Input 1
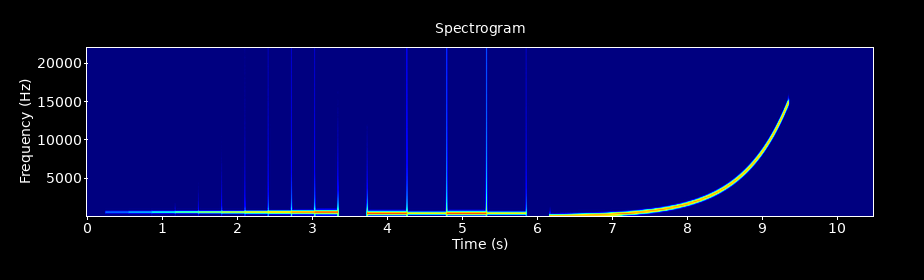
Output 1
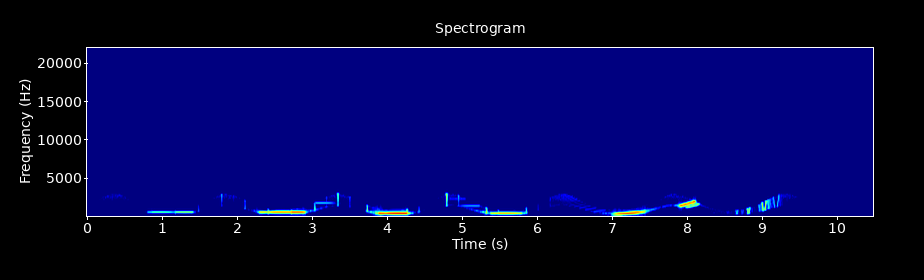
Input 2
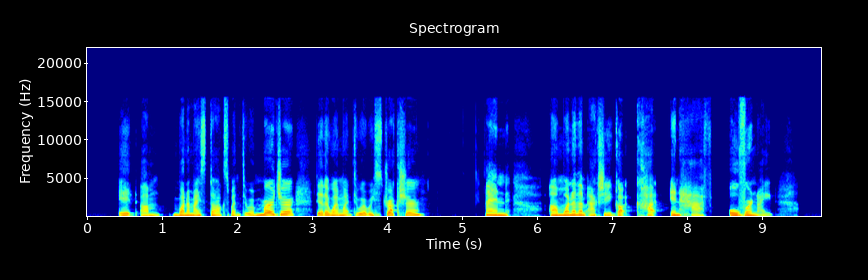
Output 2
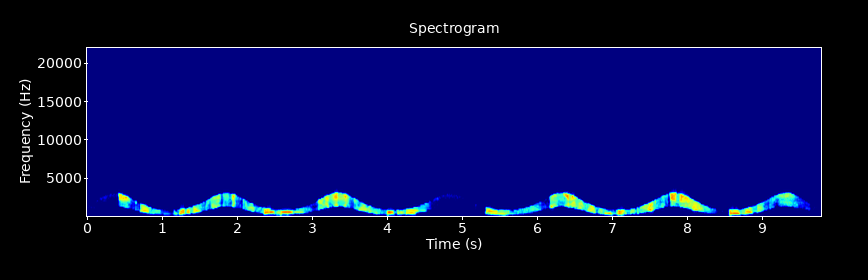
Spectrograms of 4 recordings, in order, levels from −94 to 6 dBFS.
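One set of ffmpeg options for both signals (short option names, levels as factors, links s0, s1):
-filter_complex "[0:a]acrossover=split=360|1900[s0][s1][s2];[s0]acompressor=threshold=0.0158:ratio=6:attack=0.32:release=154[s3];[s1]flanger=delay=1.4:depth=3.9:regen=-35:speed=0.56:shape=triangular[s4];[s3][s4][s2]amix=inputs=3:normalize=0,aresample=22050,aresample=44100,aexciter=amount=14.4:drive=4.4:freq=2700,acontrast=27,asplit=2[s5][s6];[s6]aecho=0:1:159:0.0708[s7];[s5][s7]amix=inputs=2:normalize=0,afftfilt=real='re*between(b*sr/1024,520*pow(2100/520,0.5+0.5*sin(2*PI*0.67*pts/sr))/1.41,520*pow(2100/520,0.5+0.5*sin(2*PI*0.67*pts/sr))*1.41)':imag='im*between(b*sr/1024,520*pow(2100/520,0.5+0.5*sin(2*PI*0.67*pts/sr))/1.41,520*pow(2100/520,0.5+0.5*sin(2*PI*0.67*pts/sr))*1.41)':win_size=1024:overlap=0.75,volume=1.19"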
